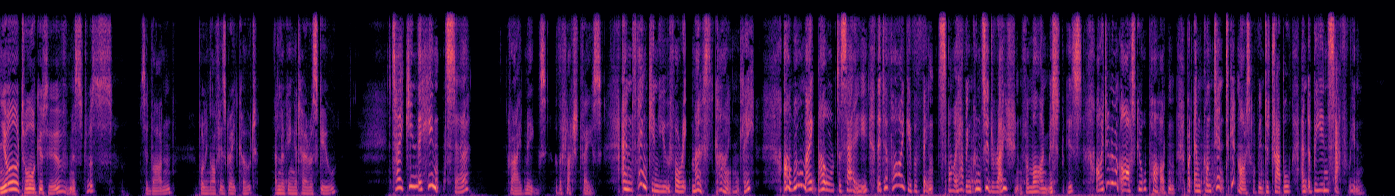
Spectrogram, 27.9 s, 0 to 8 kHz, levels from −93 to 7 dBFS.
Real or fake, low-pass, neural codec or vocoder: real; 7.2 kHz; none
